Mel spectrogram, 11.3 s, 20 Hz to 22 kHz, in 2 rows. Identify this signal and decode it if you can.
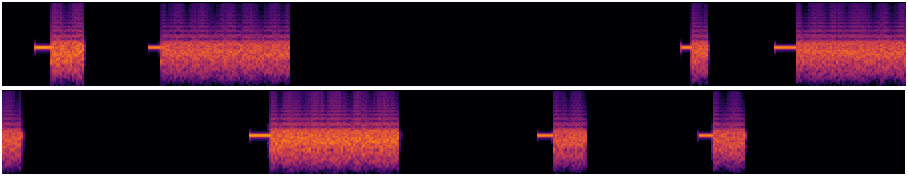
ACARS aircraft data, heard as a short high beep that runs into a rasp, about 2400 baud.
